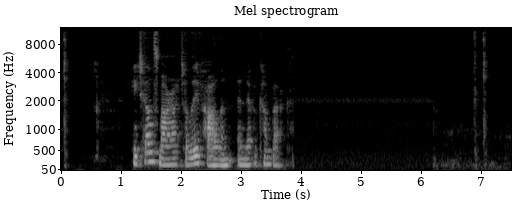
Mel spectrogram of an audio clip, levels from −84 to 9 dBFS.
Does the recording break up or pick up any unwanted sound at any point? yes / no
no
